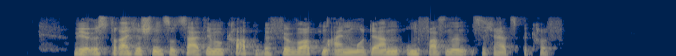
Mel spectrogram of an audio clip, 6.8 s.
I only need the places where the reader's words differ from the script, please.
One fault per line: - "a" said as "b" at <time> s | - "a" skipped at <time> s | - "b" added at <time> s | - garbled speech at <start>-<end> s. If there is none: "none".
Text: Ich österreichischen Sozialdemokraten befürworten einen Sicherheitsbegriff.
- "Ich" said as "Wir" at 0.7 s
- "modernen umfassenden" added at 3.5 s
